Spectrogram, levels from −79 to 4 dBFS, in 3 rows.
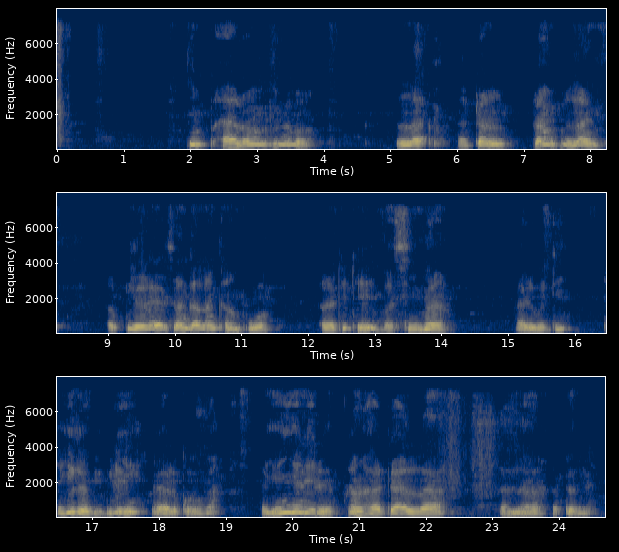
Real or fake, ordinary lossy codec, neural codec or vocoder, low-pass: fake; AAC, 32 kbps; vocoder, 22.05 kHz, 80 mel bands, HiFi-GAN; 7.2 kHz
